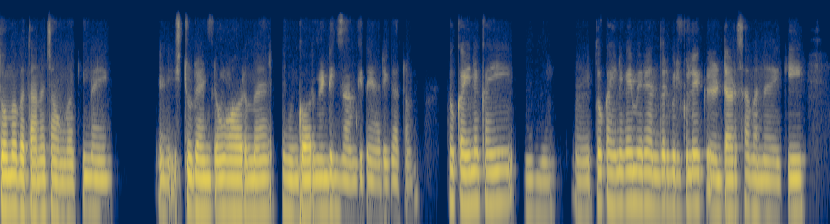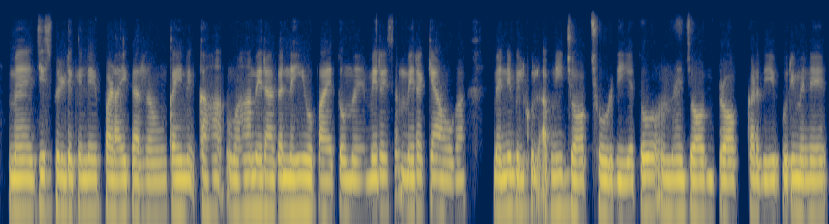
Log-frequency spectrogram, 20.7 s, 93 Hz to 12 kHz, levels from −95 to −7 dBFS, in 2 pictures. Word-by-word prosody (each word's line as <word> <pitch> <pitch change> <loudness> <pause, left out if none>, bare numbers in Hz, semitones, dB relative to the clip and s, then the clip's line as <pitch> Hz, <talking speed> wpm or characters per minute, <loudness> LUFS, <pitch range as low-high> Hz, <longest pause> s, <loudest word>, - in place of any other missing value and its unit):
तो 135 - +8
मैं 135 0 +6
बताना 125 -1 +4
चाहूँगा 115 -2 0
कि 115 +4 -5
मैं 130 -1 +1
एक 125 0 -3 0.8
अ, - - -6
स्टूडेंट 125 -2 +3
हूँ 125 0 +4
और 125 0 +5
मैं 125 +1 +3
अ, - - -5 0.2
गवर्नमेंट 125 0 +3
एग्ज़ाम 125 -2 -1
की 130 - -5
तैयारी 120 -2 -4
कर 120 - -6
रहा 115 -1 -11
हूँ। 160 - -19 0.4
तो 150 - +1
कहीं 140 -1 +4
न 145 0 +2
कहीं 145 +1 +2
हुँ, 125 -1 -10
हुँ, 120 0 -10 0.3
हुँ, 120 0 -4
तो 145 - +2
कहीं 140 -1 0
न 145 - +1
कहीं 145 0 +3
मेरे 145 0 +2
अंदर 135 0 +1
बिल्कुल 135 0 -1
एक 140 0 0 0.2
डर-सा 125 +2 -1
बना 125 -1 -1
है 120 -1 -3
कि 125 0 0 0.4
मैं 125 0 +3
जिस 130 0 -2
फ़ील्ड 130 -1 +1
के - - -2
लिए 125 0 +1
पढ़ाई 125 -1 +1
कर 120 -1 -1
रहा 120 0 -4
हूँ, 120 0 -3
कहीं 125 0 +3
ने 125 -1 +2
कहाँ 125 0 -4
वहाँ 125 0 -1
मेरा 130 0 +1
अगर 125 0 -1
नहीं 125 0 +4
हो 125 - +5
पाए 120 -1 -2
तो 125 - 0
मैं 120 0 -1
मेरे 130 +1 +1
सा 130 - -12
मेरा 130 0 0
क्या 130 +1 -4
होगा। 125 0 -4 0.4
मैंने 130 +1 +3
बिल्कुल 130 -1 -1
अपनी 130 0 -1
जॉब 125 -2 -1
छोड़ 120 -2 +1
दी 120 0 +1
है। 120 - 0
तो 130 +2 +1
मैं 125 0 +2
जॉब 120 -1 0
ड्रॉप 120 -1 0
कर 125 -1 0
दी 120 0 0
है 125 - +2
पूरी 125 0 +1
मैंने 125 -1 +2
125 Hz, 230 wpm, -25 LUFS, 120-130 Hz, 0.8 s, तो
